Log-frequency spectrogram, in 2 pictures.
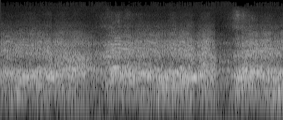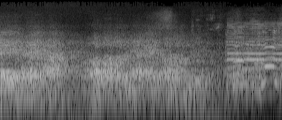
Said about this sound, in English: Many Polish people roared in protest, filling the streets to fight against the new government's push.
